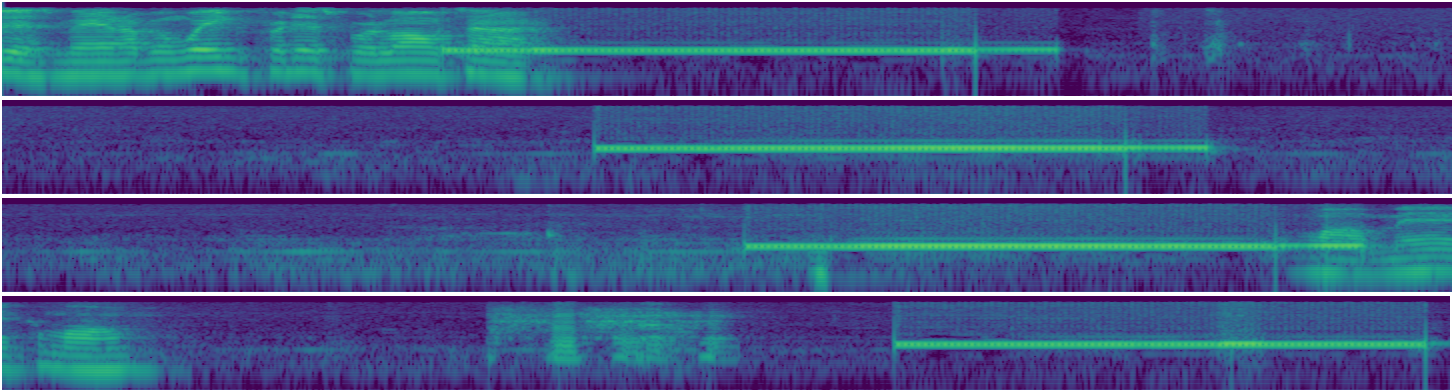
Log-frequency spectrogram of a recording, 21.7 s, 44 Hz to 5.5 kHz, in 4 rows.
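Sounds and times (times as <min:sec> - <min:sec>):
speech: 0:00.0 - 0:02.2
telephone ringing tone during an outgoing phone call: 0:01.6 - 0:04.0, 0:07.6 - 0:10.0, 0:13.6 - 0:15.8, 0:19.6 - 0:21.7.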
